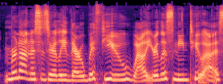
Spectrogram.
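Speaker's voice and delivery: normal talking voice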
